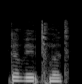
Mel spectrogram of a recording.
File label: "gewidmet", German; adjectives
